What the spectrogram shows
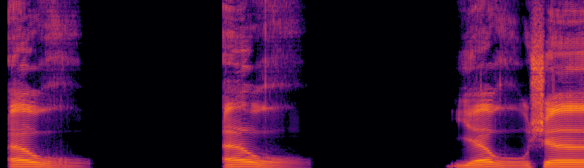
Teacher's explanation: g'oyin tovushi havoni surib chiqarish bilan hosil bo'lmaydi. U aksincha ovoz paychalarining tebranishi bilan yuzaga keladi. Ya'ni bunda ovoz paychalari yopiq bo'ladi. · Chunki g'oyin bu uzluksiz tovush. Ya'ni uni istalgancha cho'zish mumkin.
